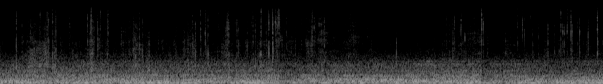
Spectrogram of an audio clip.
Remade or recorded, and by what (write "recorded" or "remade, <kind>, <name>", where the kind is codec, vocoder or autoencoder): recorded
